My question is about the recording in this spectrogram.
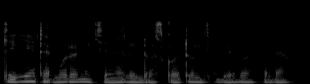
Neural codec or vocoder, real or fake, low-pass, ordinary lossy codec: none; real; none; none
